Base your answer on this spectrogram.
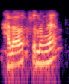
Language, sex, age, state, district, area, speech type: Tamil, male, 18-30, Tamil Nadu, Madurai, rural, conversation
